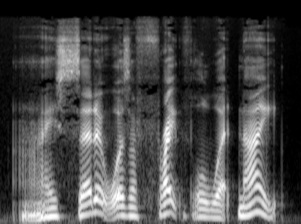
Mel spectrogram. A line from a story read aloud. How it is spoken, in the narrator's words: the conductor persisted irritably, annoyed by the man's reserve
